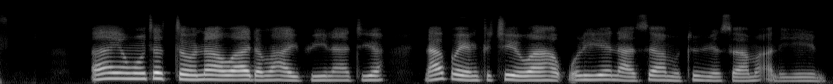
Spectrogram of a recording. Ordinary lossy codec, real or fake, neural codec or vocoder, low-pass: AAC, 64 kbps; fake; codec, 24 kHz, 0.9 kbps, WavTokenizer, large speech release; 10.8 kHz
